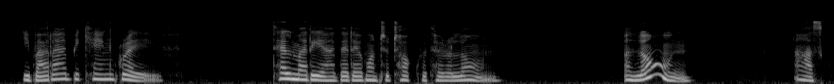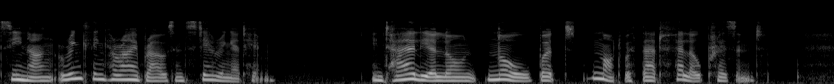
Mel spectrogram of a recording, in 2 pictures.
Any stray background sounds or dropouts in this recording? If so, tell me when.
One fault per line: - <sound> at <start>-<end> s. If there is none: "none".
none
